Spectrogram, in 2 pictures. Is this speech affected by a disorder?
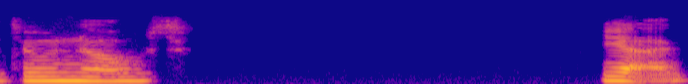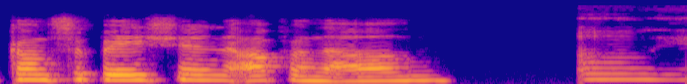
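Yes: multiple system atrophy.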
